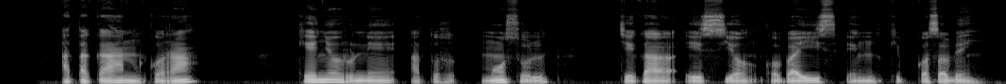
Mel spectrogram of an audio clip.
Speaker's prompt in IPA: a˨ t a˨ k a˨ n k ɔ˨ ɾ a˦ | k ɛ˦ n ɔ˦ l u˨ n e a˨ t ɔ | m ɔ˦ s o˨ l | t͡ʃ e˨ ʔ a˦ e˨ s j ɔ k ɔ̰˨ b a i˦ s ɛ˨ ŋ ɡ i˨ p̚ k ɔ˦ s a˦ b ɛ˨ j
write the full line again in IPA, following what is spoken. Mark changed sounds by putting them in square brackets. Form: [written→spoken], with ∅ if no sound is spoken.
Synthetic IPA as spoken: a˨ t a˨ k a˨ n k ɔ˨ ɾ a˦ | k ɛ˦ [n→ɲ] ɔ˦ [l→ɾ] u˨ n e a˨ t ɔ | m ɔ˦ s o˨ l | t͡ʃ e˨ [ʔ→k] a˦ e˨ s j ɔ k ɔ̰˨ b a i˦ s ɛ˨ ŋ [ɡ→k] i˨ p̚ k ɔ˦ s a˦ b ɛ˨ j

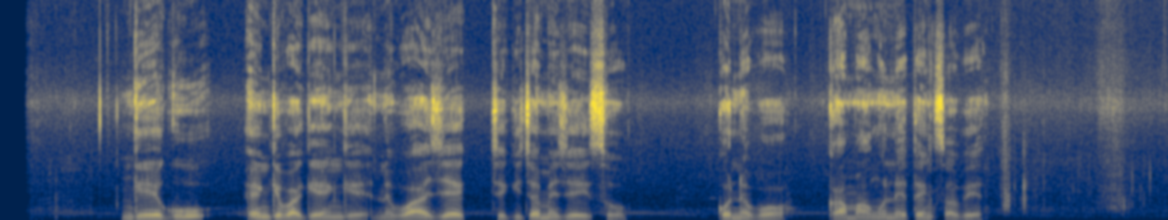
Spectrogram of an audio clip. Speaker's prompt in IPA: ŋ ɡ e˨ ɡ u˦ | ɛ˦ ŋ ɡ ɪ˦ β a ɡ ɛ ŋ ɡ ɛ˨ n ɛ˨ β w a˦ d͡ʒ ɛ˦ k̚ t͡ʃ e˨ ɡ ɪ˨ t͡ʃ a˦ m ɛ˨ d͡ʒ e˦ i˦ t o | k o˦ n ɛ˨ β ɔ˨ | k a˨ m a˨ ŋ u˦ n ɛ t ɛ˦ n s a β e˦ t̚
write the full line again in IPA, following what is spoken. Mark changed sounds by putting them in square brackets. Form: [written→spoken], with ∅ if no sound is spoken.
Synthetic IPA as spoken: ŋ ɡ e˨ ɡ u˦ | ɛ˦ ŋ ɡ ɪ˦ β a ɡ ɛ ŋ ɡ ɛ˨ n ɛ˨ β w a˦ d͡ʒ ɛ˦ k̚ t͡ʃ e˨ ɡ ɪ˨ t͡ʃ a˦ m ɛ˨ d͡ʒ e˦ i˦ [t→s] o | k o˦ n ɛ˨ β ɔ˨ | k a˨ m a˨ ŋ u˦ n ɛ t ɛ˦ [n→ŋ] s a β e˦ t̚

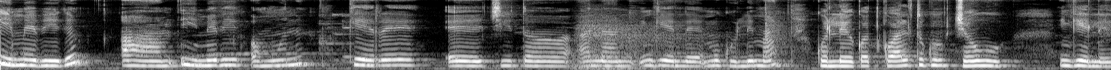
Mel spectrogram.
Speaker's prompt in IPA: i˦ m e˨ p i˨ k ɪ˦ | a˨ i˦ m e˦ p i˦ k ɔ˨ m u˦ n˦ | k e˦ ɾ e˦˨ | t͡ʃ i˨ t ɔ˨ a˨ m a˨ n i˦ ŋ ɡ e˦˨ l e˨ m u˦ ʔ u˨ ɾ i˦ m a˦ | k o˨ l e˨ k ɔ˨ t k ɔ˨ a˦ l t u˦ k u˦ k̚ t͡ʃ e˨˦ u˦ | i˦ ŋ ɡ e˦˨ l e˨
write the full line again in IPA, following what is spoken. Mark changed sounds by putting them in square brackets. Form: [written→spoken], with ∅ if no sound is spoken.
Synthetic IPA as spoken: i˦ m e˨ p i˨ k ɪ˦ | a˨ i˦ m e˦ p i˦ k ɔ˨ m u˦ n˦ | k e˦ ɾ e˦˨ | t͡ʃ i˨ t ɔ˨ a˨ [m→n] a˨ n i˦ ŋ ɡ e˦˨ l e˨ m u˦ [ʔ→k] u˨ [ɾ→l] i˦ m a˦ | k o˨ l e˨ k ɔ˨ t k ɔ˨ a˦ l t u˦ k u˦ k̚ t͡ʃ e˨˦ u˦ | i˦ ŋ ɡ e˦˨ l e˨

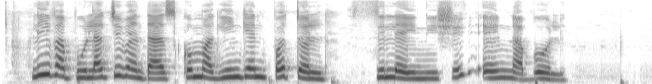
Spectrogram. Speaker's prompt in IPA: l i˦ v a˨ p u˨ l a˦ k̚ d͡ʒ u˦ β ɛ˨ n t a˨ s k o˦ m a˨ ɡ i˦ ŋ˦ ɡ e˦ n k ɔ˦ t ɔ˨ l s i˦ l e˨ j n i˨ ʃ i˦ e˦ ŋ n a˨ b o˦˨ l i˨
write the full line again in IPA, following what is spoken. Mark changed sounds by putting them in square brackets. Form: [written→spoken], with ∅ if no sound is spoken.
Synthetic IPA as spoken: l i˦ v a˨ p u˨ l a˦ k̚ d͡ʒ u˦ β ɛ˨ n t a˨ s k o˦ m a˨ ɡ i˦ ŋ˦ ɡ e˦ n [k→p] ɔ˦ t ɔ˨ l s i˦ l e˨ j n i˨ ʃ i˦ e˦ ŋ n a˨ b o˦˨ l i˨

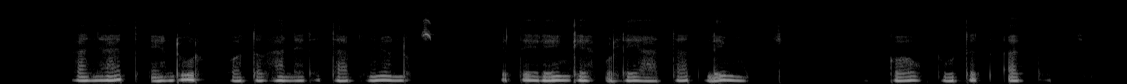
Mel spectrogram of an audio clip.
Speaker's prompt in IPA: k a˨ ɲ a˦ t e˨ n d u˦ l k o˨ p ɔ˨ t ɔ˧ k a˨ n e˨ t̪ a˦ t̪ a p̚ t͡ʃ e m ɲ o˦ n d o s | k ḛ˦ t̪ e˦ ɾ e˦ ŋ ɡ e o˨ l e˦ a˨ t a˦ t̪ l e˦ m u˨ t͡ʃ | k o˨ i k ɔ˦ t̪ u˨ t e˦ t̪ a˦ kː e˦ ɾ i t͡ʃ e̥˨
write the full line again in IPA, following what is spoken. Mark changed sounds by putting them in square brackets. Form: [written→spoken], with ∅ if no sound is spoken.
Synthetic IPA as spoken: k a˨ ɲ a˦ t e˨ n d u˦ l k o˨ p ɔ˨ t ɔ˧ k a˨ n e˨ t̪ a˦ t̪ a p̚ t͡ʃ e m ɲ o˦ n d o s | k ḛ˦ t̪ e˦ ɾ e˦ ŋ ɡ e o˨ l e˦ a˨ t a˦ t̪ l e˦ m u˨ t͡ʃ | k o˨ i k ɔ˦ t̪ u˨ t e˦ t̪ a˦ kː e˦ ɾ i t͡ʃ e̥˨

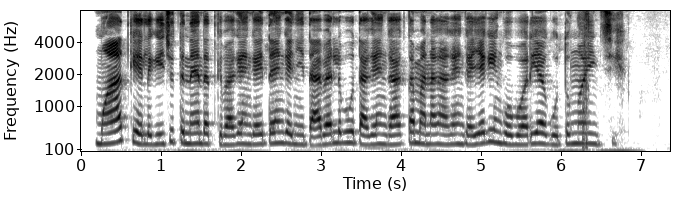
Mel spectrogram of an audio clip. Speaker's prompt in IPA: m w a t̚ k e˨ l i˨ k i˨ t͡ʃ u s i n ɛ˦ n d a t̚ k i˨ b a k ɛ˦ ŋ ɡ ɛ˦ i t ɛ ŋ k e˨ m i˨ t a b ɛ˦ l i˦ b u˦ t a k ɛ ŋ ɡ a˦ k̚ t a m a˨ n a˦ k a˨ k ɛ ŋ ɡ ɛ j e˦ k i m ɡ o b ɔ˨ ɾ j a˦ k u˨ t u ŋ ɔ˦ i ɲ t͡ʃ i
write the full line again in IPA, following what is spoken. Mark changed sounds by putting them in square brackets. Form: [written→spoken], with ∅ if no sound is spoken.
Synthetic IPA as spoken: m w a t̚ k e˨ l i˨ k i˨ t͡ʃ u [s→t] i n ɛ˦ n d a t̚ k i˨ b a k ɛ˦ ŋ ɡ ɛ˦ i t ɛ ŋ [k→ɡ] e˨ [m→ɲ] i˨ t a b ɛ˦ l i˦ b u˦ t a k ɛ ŋ ɡ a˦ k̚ t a m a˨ n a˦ k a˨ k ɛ ŋ ɡ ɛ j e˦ k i [m→ŋ] ɡ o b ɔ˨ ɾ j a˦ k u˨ t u ŋ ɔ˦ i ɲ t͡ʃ i

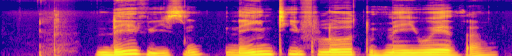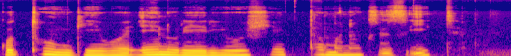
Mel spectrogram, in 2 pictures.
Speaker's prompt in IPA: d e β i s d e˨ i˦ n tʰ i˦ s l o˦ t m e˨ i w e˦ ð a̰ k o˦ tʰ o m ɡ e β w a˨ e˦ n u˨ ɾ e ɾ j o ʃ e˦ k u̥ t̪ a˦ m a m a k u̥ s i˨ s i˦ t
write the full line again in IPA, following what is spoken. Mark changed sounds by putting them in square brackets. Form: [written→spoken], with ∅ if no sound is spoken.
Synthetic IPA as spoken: d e [β→v] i s [d→n] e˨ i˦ n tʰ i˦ [s→f] l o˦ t m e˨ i w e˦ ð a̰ k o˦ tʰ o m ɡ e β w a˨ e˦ n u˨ ɾ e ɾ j o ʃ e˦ k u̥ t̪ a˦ m a [m→n] a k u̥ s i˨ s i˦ t

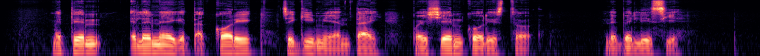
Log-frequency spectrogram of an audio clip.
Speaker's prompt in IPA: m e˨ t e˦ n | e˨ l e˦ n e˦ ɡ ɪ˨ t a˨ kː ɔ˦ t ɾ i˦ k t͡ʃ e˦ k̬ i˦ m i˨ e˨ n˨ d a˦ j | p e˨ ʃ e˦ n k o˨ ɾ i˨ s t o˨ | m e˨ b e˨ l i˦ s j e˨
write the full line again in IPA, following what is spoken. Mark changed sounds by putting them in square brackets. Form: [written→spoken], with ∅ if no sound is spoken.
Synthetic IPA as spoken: m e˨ t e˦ n | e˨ l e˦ n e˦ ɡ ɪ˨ t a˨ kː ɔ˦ [t→∅] ɾ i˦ k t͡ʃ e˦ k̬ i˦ m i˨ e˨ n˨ [d→t] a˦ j | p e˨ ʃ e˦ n k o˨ ɾ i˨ s t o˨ | [m→n] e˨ b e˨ l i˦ s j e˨

